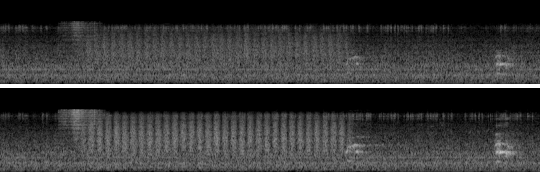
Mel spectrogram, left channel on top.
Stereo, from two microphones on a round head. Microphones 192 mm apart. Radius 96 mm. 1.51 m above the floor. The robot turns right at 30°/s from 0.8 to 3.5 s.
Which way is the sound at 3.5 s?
65° right (ahead or behind).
